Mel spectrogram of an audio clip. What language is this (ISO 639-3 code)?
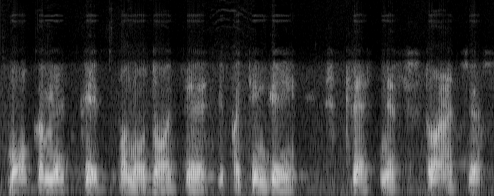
lit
